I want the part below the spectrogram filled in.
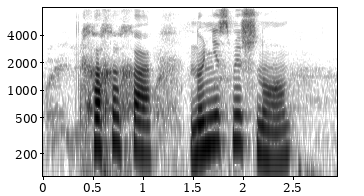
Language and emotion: Russian, neutral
